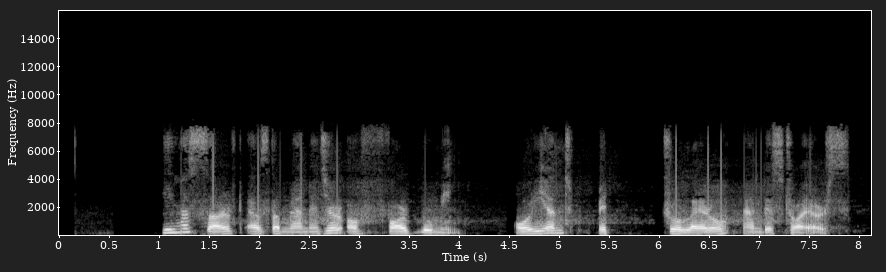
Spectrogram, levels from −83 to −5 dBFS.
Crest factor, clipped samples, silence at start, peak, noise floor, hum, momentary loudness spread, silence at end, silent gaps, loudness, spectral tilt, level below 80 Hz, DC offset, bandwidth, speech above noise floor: 16 dB; under 0.1%; 1.05 s; -2 dBFS; -78 dBFS; none; 10 LU; 0.25 s; none; -17 LUFS; -6 dB/octave; -54 dBFS; under 0.1%; 8.2 kHz; 62 dB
